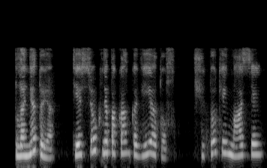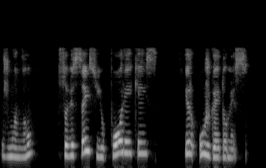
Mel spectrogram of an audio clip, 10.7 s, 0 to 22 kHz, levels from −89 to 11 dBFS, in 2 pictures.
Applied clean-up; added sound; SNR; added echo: neural mask model DeepFilterNet 3.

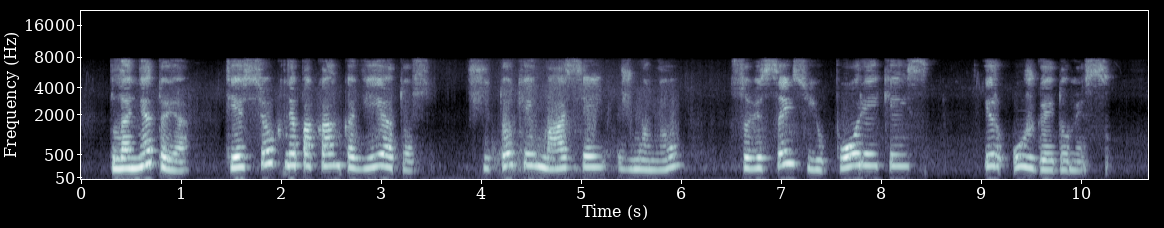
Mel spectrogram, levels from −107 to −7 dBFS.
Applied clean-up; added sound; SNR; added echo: neural separator model SepFormer DNS4.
